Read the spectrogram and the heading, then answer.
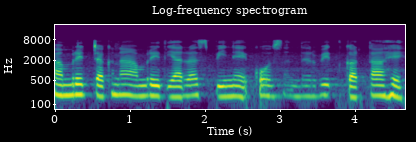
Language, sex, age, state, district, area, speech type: Hindi, female, 45-60, Madhya Pradesh, Harda, urban, read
